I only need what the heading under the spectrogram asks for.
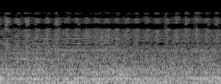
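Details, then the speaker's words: Steady loud rushing airflow with a motor hum as a cough assist device delivers its inspiratory push; cough assist device insufflation. "انا هعمل انشن ددخل بص هيعمل ايه دلوقتي تعملي كده بص هو اصلا دخل هوا"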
